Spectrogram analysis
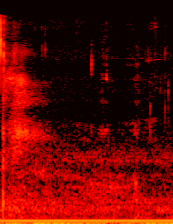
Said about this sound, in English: As I sip my black coffee. That's right. I'm not putting shit in it. I'm not putting sugar in it anymore. I'm done. Going old school. Doing what my Greek grandmother, my yaya, used to do. Just fucking straight up coffee.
